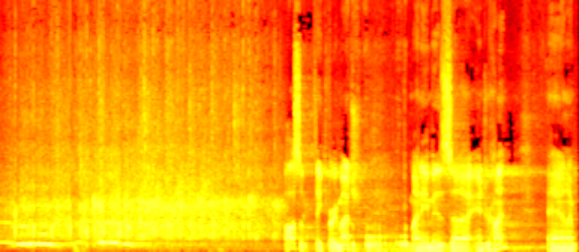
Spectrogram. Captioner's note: applause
